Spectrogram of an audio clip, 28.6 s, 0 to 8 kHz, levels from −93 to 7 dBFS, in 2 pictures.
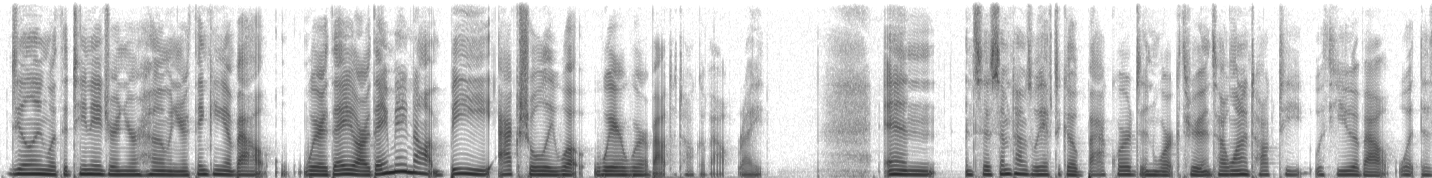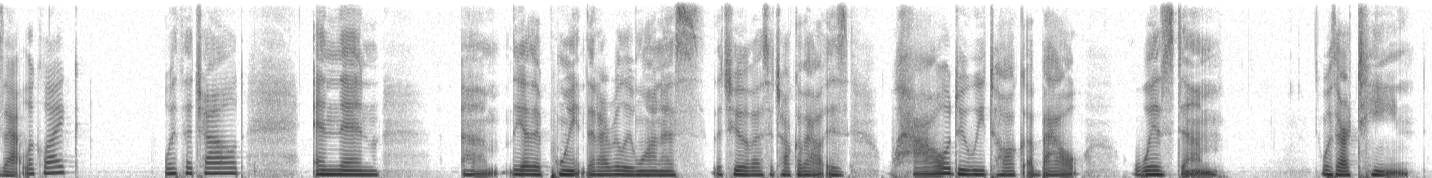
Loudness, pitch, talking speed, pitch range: -20 LUFS, 170 Hz, 180 wpm, 165-185 Hz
